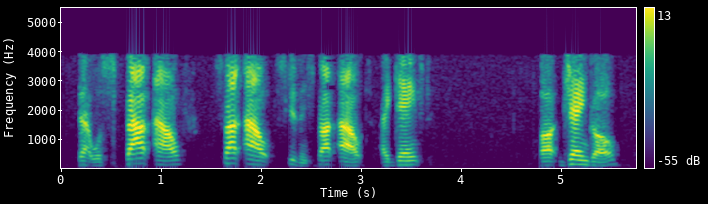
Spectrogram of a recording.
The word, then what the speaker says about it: Django: If you saw a movie where the character clearly says in the movie and in the trailer, folks, it's Django, the D is silent.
